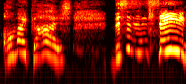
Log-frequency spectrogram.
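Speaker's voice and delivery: high, slow stunned gasp of a husband; slow, high disbelief at the mashed potato mountain; amazed husband. Retold or imitated. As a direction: play the husband floored by the food. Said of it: "he was just like".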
